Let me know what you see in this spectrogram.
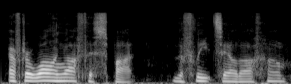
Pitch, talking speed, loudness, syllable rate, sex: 145 Hz, 205 wpm, -17 LUFS, 5.4 syllables/s, male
